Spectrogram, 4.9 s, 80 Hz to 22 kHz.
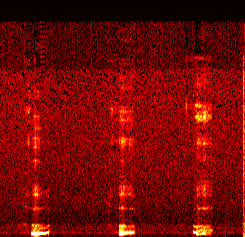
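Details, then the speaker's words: Infant stridor: loud, harsh, high-pitched squeaking from the throat or neck on breathing in, recurring about every 1.7 seconds, from a home-remedy explainer on noisy baby breathing. "ito ay maaari mong marinig bilang parang squeak sa kanyang lalamunan o sa kanyang leeg sa tuwing siya ay Hi nga na maaaring mahina lang Gaya nito o kaya minsan naman maaaring ito ay mas malakas na tunog Gaya [Musika]"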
